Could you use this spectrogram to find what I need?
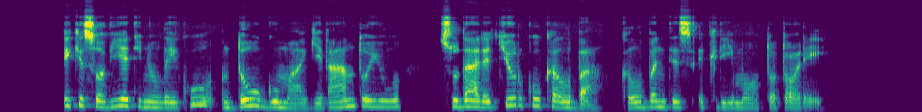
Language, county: Lithuanian, Vilnius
